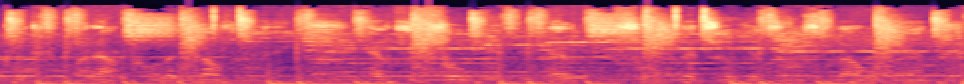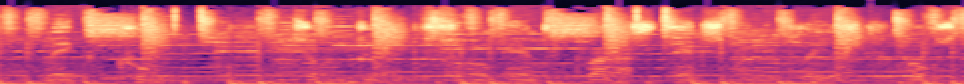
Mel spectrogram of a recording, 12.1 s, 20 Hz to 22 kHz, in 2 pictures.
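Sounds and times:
hip hop beat with deep bass: 0.0 - 12.0
rapped vocal: 0.0 - 12.0.

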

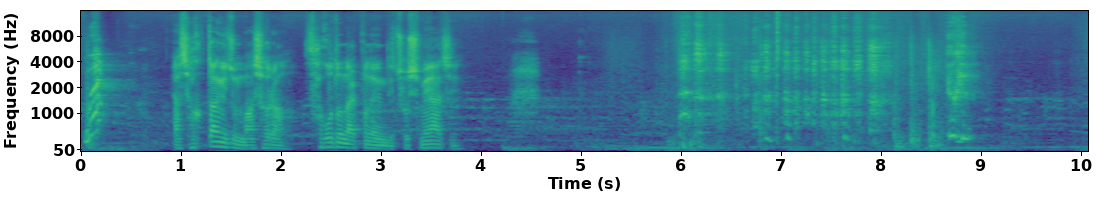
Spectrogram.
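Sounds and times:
woman panting hoarsely: 6.1 - 9.0.

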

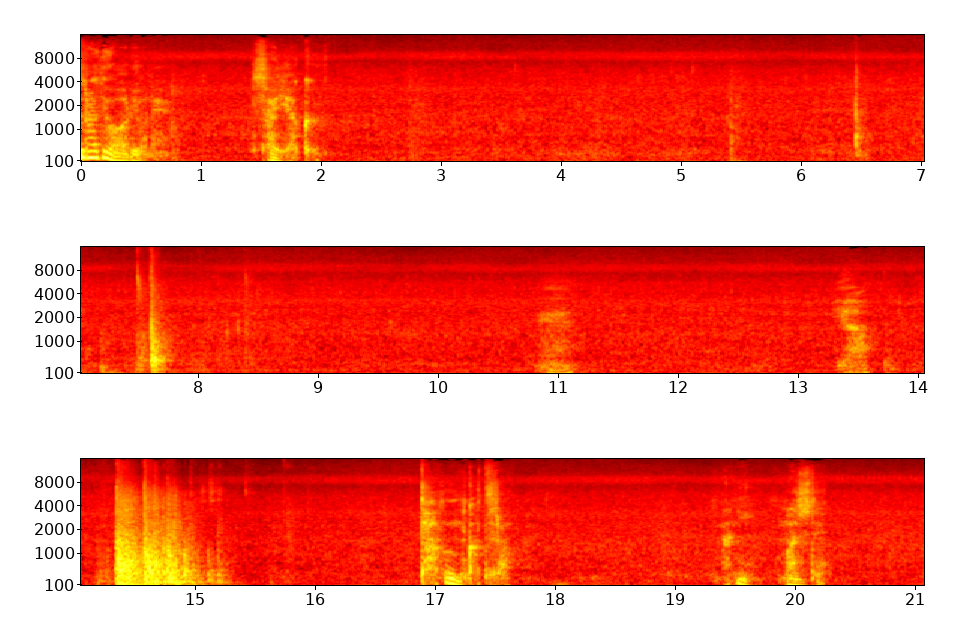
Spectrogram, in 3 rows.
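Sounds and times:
background hiss: 0.0 - 21.0.

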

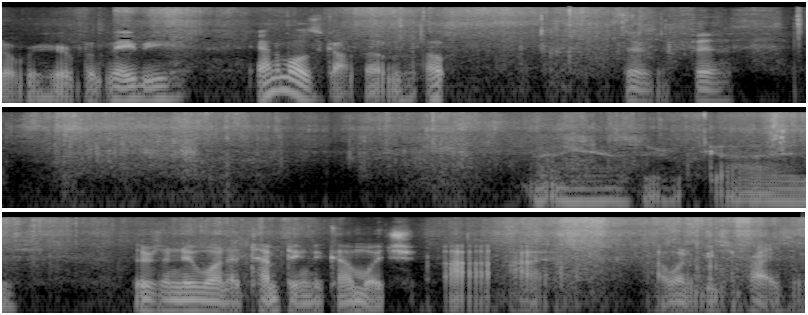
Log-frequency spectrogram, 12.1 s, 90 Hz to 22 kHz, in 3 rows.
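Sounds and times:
leaves and dry grass rustling: 0.0 - 12.0.

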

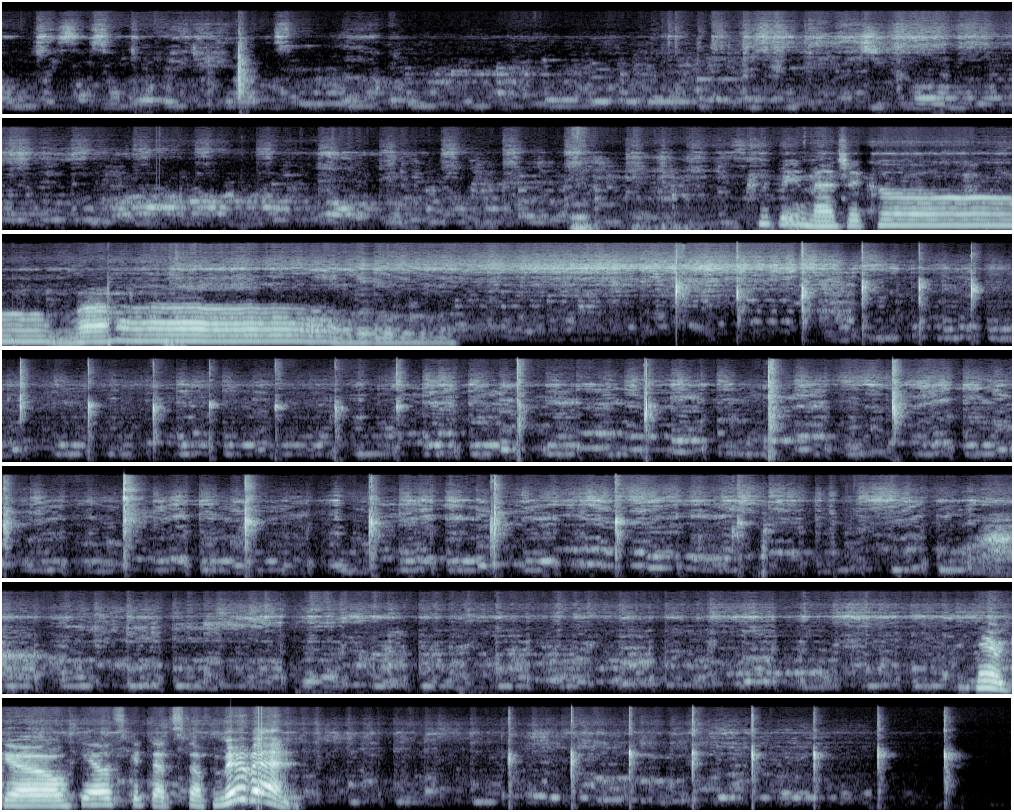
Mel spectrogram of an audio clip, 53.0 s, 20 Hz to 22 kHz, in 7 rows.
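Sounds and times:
background music: 0.0 - 53.0
snapping beat: 19.7 - 26.8, 27.5 - 27.8, 28.4 - 28.8, 29.4 - 30.6, 31.2 - 32.4, 33.0 - 35.2, 35.8 - 36.2, 49.2 - 52.7.

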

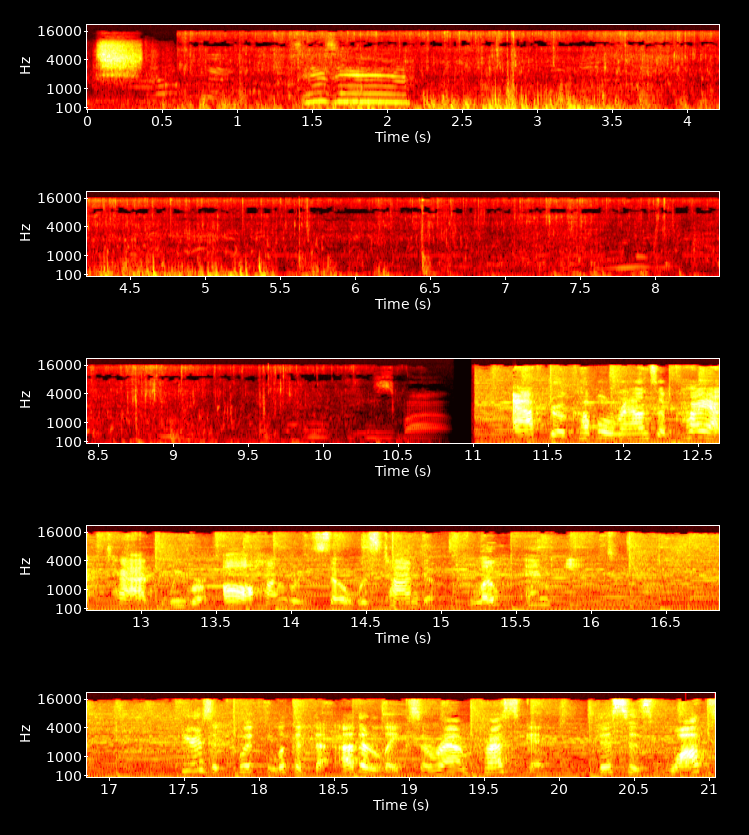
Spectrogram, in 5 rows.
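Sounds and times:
wind rumble on microphone: 0.4 - 10.6
paddle splashes: 0.5 - 10.4
water lapping: 0.5 - 10.6.

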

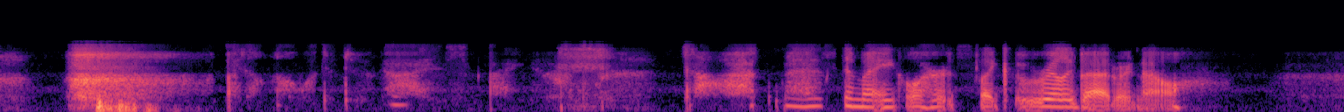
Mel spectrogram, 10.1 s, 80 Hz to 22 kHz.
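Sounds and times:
woman whispering: 1.6 - 7.5
faint breathing out: 4.0 - 5.0, 9.0 - 10.0.

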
